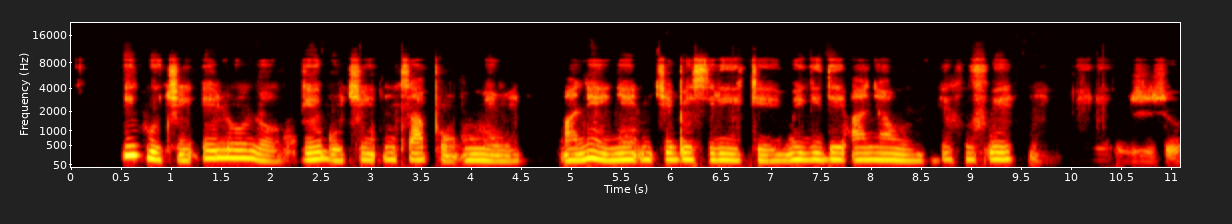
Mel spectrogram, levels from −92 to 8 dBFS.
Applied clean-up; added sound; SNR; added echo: neural mask model Resemble Enhance denoiser.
